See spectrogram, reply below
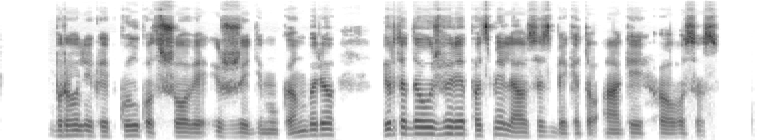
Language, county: Lithuanian, Marijampolė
